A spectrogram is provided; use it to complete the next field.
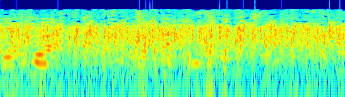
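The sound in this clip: Dense, steady applause fills the whole stretch at a subsidy-awarding event, honoring the Miguel de Güemes cooperative from Marcos Paz, Argentina.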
